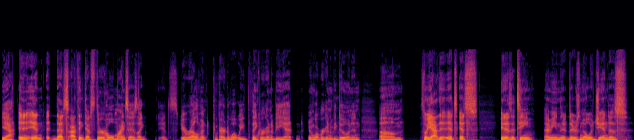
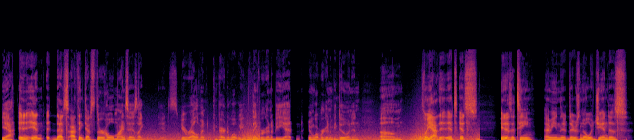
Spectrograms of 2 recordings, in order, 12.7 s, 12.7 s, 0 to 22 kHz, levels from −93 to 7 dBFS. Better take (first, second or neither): first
